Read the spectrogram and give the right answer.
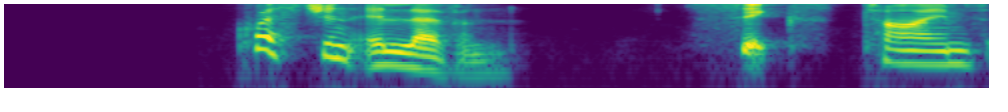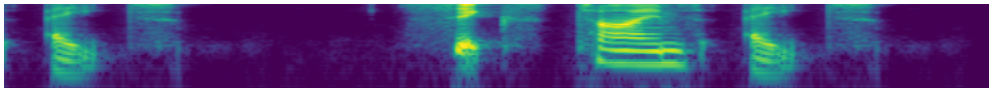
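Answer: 48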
